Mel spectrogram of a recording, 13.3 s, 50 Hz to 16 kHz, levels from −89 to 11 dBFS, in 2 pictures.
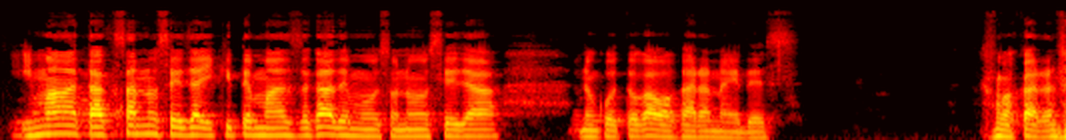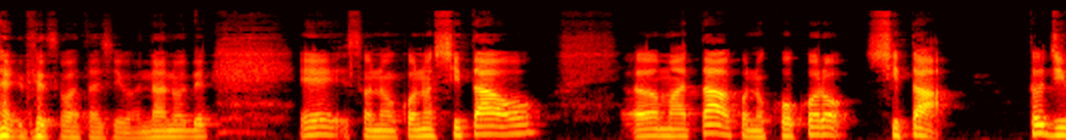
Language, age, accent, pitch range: Japanese, 20-39, Indian, 125-160 Hz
